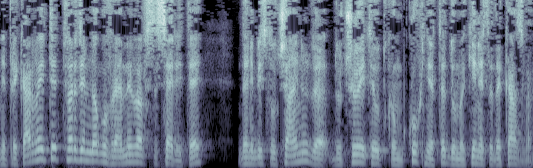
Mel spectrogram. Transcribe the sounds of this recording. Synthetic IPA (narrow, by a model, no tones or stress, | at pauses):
nɛpɾɛkaɾvɐjt̪ɛt̪vɤɾd̪ɛmnɔɡʊvɾɛmɛvəfsɐsɛd̪it̪ɛ | d̪ɐnɛbislˠʊt͡ʃajnod̪ɐd̪ot͡ʃuɛt̪ɛot̪kəmkuxnʲjət̪əd̪omɐk̟inət̪əd̪ɐkazvə̰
